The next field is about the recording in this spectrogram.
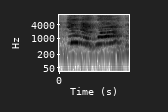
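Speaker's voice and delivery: very high shrieking mom disbelief; shocked mom. Retold or imitated. Mom hears about the park, high shocked shriek. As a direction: squeal it like a horrified mother.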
